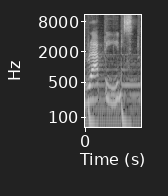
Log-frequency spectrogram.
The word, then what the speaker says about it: RAPDs: RAPD or Random Amplified Polymorphic DNA is usually found in the plural as RAPDS, which is often pronounced as rapids, partly because it is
